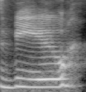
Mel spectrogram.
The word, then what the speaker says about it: Vieau: do you pronounce it it's v v but that's what everybody says so you got it right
